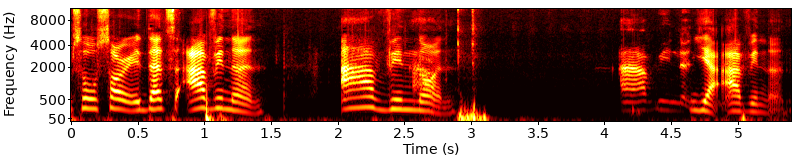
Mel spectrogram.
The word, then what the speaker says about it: Avignon: Oh, yeah, Avin, I'm so sorry. That's Avignon. Av, Avignon.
